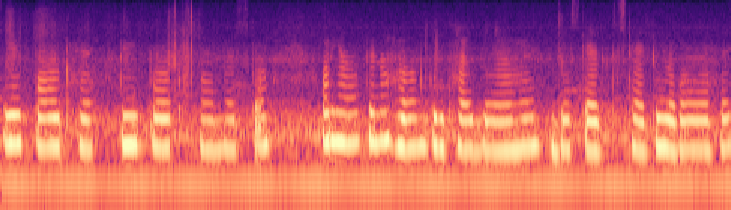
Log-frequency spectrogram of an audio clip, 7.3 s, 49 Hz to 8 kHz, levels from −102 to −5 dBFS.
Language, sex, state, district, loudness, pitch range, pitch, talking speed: Hindi, female, Haryana, Jhajjar, -15 LUFS, 215-240 Hz, 225 Hz, 180 wpm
